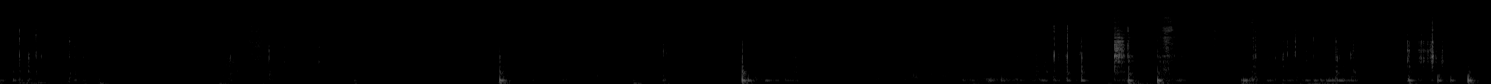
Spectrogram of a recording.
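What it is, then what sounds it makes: Wooden puzzle pieces in a wooden tray. Fingertips tap, press and nudge solid dark-wood puzzle blocks fitted in a green-painted wooden tray, making repeated light, dry wooden clicks with almost no ring. The clicks come sparsely at first with a quiet stretch, then grow denser and slightly louder toward the end.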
